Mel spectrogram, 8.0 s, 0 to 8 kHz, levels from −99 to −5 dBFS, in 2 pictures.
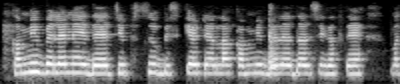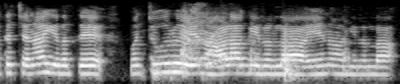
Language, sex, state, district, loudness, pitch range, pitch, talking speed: Kannada, male, Karnataka, Shimoga, -14 LUFS, 260-280 Hz, 265 Hz, 120 wpm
